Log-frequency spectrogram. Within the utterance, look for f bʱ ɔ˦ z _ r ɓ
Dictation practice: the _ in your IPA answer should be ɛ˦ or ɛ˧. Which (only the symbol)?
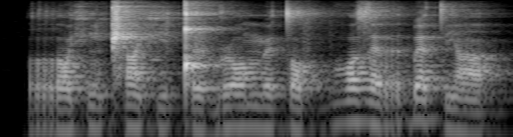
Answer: ɛ˧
